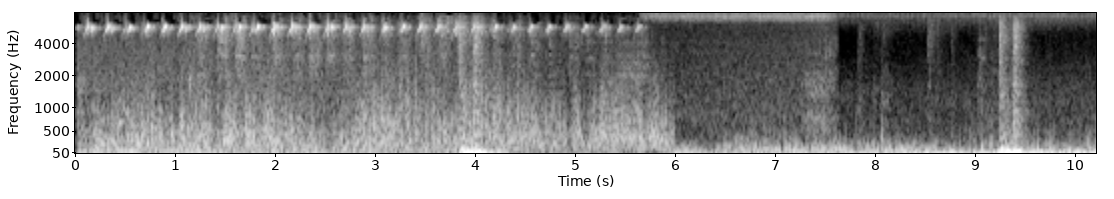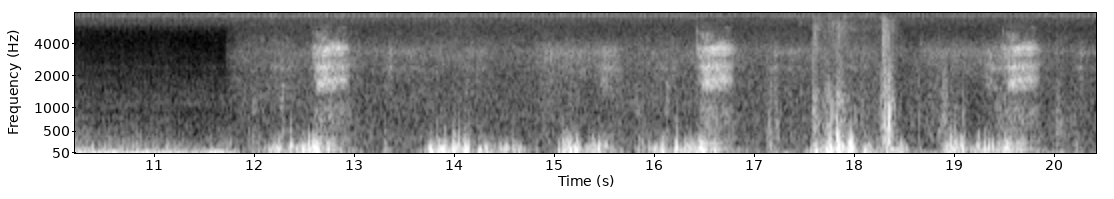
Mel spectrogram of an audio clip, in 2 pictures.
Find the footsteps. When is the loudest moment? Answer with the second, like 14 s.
18 s.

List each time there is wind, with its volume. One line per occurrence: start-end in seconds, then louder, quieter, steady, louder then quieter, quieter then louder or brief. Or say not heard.
0.0-20.3 quieter then louder.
